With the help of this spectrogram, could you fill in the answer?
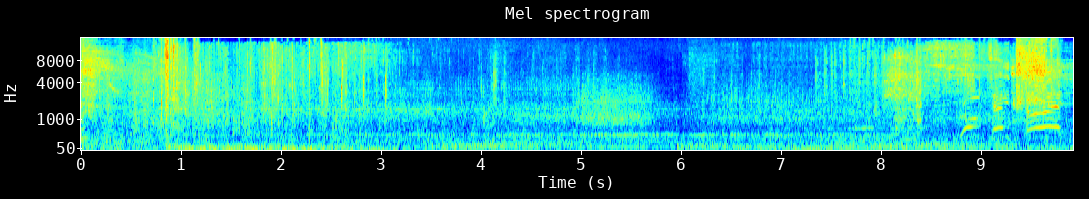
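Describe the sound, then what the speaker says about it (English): Turret machinery in Horizon Zero Dawn grinds and ratchets continuously under a dense wash of noise with heavy low rumbling. Sharp clicks break through near the end, followed by a few rising tonal chirps. "Rotate turret!"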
